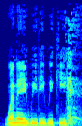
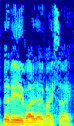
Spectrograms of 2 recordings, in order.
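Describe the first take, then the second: First: It is pronounced in academic Latin style. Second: It is pronounced in ecclesiastical Latin style. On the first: The speaker calls it wrong. "You do it in academic Latin" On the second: The speaker calls it right. "versus veni, vidi, visi"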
